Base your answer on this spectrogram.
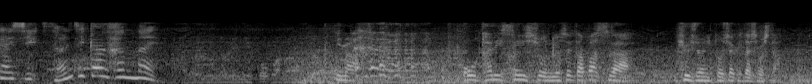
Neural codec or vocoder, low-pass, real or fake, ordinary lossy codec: codec, 16 kHz in and 24 kHz out, 2.2 kbps, FireRedTTS-2 codec; 7.2 kHz; fake; AAC, 32 kbps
